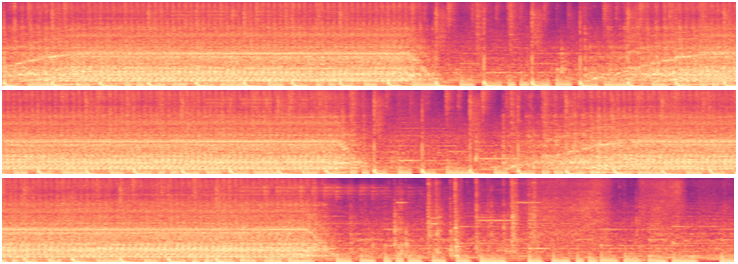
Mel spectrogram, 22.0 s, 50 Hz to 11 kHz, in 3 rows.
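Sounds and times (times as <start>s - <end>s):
electric sewing machine stitching: 0.0s - 4.4s, 5.8s - 11.0s, 12.4s - 18.0s.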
